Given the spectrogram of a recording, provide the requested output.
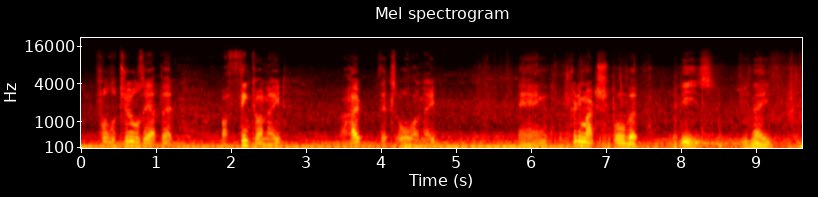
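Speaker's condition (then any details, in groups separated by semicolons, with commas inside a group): No condition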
